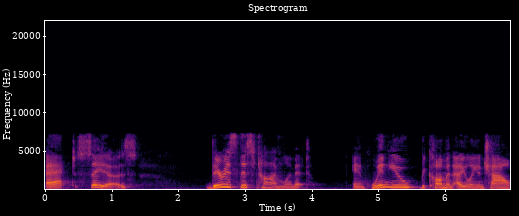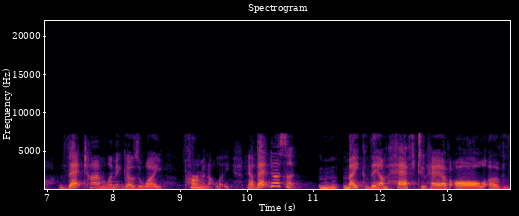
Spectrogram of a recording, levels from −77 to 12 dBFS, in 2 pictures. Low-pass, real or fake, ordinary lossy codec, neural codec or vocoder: 7.2 kHz; fake; AAC, 48 kbps; codec, 16 kHz, 4 kbps, X-Codec, WavLM features, trained on Multilingual LibriSpeech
